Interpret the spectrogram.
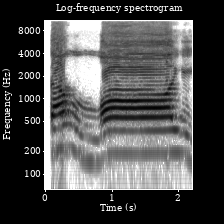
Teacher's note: رزقناهم تاللہ تا لام زبر تل لام کڑی زبر لا تاللہ اس میں جلالت اللہ کا لام پر کر کے پڑھا جائے گا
